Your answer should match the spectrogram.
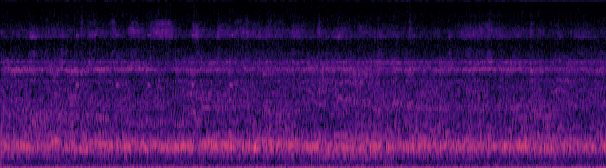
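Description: Steady background hum and hiss with a faint high-pitched whine, unchanging and without distinct events.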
